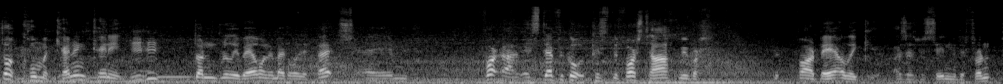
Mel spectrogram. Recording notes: Reaction for outside Ibrox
